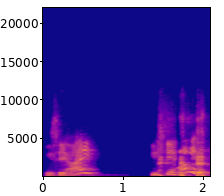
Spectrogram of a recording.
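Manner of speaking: high sing-song pet voice; talking to a dog. Real, not acted. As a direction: coax the dog to say hi. Getting dog to greet.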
